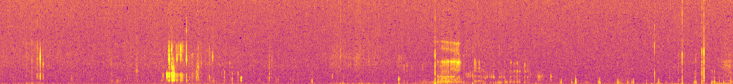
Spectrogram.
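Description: Low gurgles and rumbles with small squelching pops, ordinary stomach growling from bowel activity.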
